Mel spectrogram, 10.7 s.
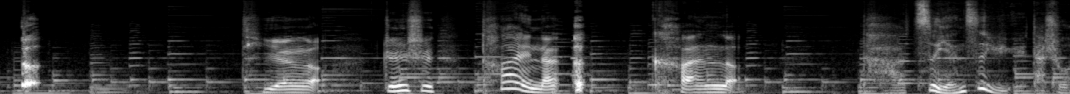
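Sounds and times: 
voice imitating hiccups: 0:00.1 - 0:00.6, 0:05.6 - 0:06.0
speech: 0:00.1 - 0:00.8, 0:02.6 - 0:05.9, 0:06.8 - 0:07.5, 0:08.6 - 0:10.6.

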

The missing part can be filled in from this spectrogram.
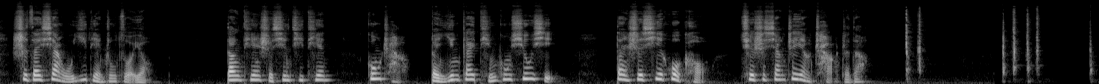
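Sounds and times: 
speech: 0:00.1 - 0:01.6, 0:02.3 - 0:05.6, 0:06.2 - 0:08.8
computer keyboard tapping: 0:09.0 - 0:09.3, 0:10.0 - 0:10.9.

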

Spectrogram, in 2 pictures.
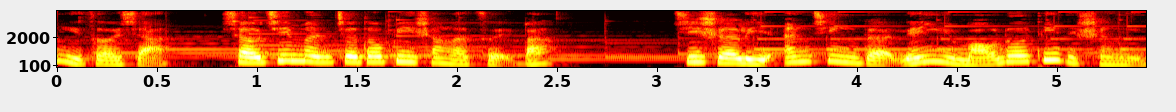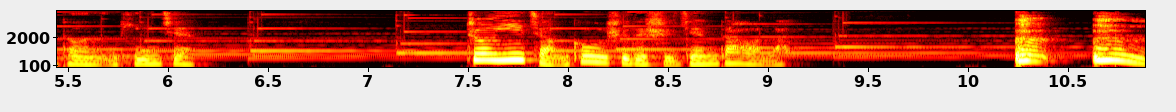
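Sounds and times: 
speech: 0:00.0 - 0:06.2, 0:07.5 - 0:09.2
throat clearing: 0:10.2 - 0:10.8.

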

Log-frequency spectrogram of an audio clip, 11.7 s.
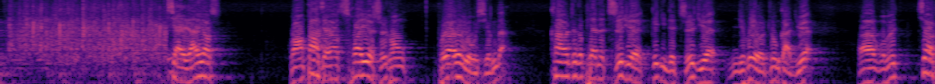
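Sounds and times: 
audience applause: 0:00.0 - 0:02.2
speech: 0:02.1 - 0:02.8, 0:03.6 - 0:11.6.

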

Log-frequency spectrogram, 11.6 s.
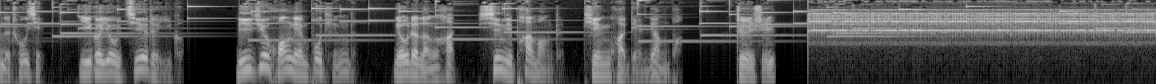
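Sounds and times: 
speech: 0:00.0 - 0:08.2
shrill telephone ringing: 0:08.1 - 0:11.5.

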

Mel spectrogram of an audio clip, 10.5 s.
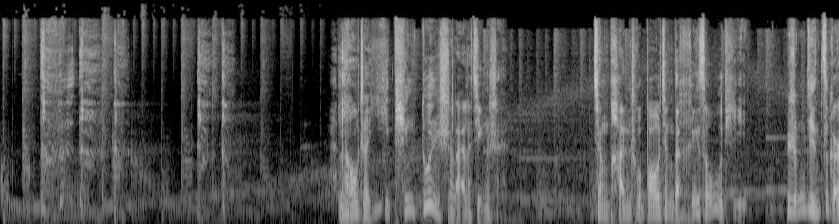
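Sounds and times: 
weak cough: 0:00.5 - 0:01.8, 0:02.4 - 0:03.2
speech: 0:04.2 - 0:06.4, 0:07.4 - 0:10.4.

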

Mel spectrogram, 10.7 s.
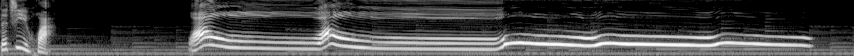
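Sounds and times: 
speech: 0:00.0 - 0:00.7, 0:02.4 - 0:03.3, 0:04.0 - 0:04.8
ghostly howling voice: 0:02.4 - 0:10.2.

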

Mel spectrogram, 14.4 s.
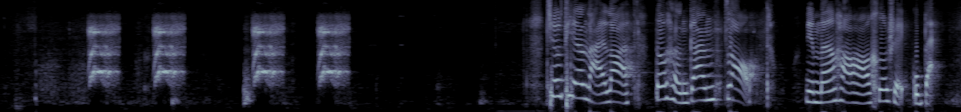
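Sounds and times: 
fox calls: 0:01.3 - 0:02.8, 0:03.8 - 0:05.3
speech: 0:08.5 - 0:14.1.

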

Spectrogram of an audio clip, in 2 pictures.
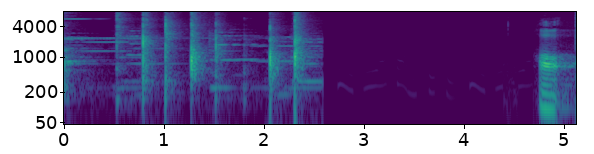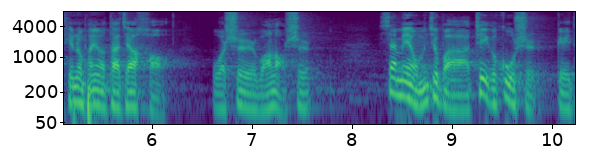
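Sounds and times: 
applause: 0:00.6 - 0:02.6
speech: 0:04.8 - 0:10.2.

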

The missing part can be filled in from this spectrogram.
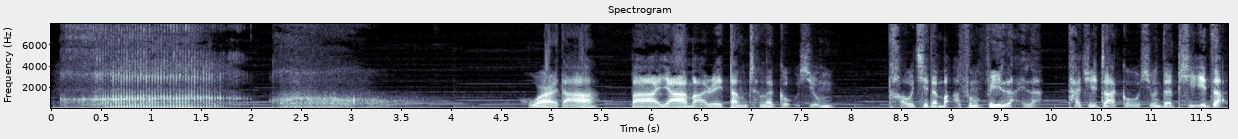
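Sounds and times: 
snoring: 0:00.0 - 0:03.6
speech: 0:04.8 - 0:11.7.

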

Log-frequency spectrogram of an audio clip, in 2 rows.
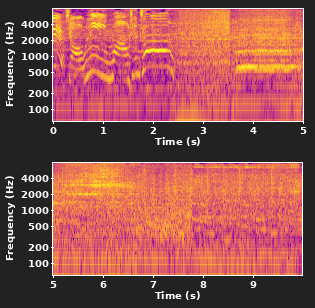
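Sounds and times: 
speech: 0:00.2 - 0:02.7
train rumbling: 0:02.5 - 0:09.9
train whistle: 0:03.6 - 0:06.1.

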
